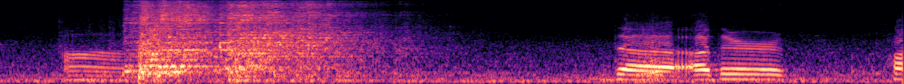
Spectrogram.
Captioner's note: clattering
